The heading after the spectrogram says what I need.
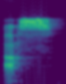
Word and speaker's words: аз: Even though it is spelt with a Z at the end or a Z, we pronounce it like a S.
